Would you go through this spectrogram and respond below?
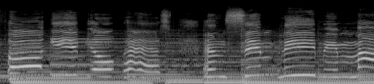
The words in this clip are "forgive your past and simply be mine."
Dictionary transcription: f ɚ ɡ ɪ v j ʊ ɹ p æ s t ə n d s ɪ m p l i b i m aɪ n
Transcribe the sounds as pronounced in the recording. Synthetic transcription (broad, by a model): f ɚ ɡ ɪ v j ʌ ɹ p æ s t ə n s ɪ m p l i b i m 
